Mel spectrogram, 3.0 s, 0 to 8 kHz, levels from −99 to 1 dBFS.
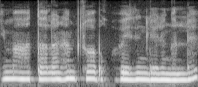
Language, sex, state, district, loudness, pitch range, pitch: Wancho, female, Arunachal Pradesh, Longding, -12 LUFS, 175-195 Hz, 185 Hz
